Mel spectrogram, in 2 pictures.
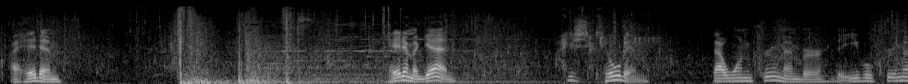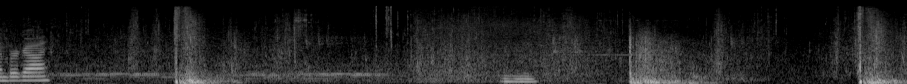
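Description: Sea waves wash and splash.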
